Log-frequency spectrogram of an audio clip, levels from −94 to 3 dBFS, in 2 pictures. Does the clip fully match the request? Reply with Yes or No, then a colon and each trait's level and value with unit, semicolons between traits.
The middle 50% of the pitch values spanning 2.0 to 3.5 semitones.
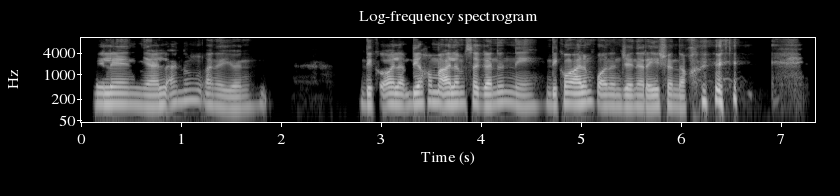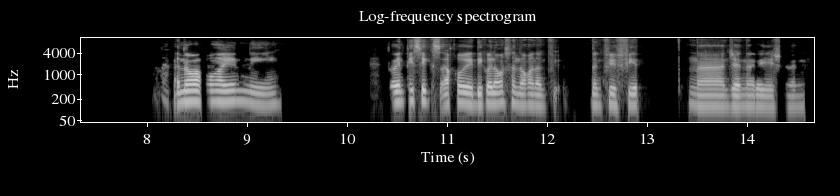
Yes: average, 2.9 semitones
